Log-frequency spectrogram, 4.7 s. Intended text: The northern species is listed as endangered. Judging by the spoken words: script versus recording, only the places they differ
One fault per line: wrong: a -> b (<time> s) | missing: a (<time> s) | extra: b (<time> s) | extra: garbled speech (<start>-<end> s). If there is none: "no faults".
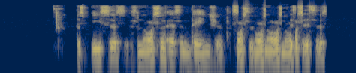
missing: northern (1.1 s)
wrong: listed -> northern (1.9 s)
extra: garbled speech (3.1-4.4 s)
